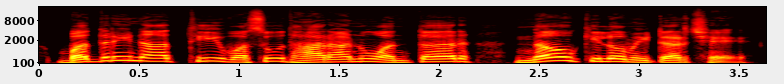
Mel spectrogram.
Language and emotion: Gujarati, neutral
